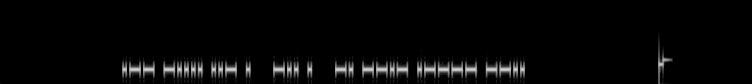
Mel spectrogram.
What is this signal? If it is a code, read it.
Morse code, heard as a keyed tone, about 34 wpm, 700 Hz. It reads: W6UE DE NQ1Z
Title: USA Callsign DE Callsign - 4 Characters - 35wpm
